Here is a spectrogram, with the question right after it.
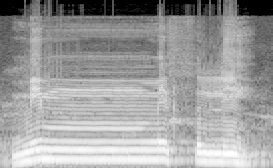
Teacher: نون ساکن کے بعد میم ہے، یہاں پر ہم ادغام کریں گے ، مِن مثلی، اور اس کھڑی زیر کو ساکن کریں گے۔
